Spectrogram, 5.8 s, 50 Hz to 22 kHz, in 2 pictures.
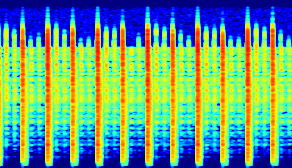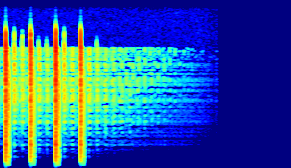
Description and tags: Ticking Stopwatch (dry)
Created in Logic 9 using Ultrabeat, Space Designer, and EQ.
